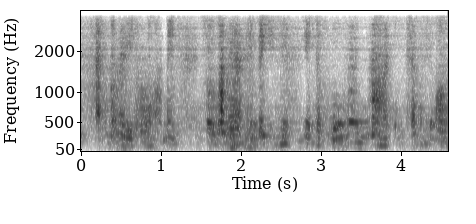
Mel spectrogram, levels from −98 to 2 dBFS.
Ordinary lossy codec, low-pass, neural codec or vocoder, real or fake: none; 3.6 kHz; codec, 44.1 kHz, 0.9 kbps, DAC; fake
